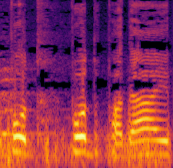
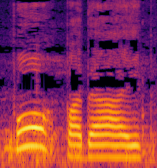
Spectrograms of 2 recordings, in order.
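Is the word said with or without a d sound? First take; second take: with d; without d. First: The word has a d sound after po. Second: The word has no d sound after po. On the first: The speaker calls it wrong. "не говорите слово «подпадает»" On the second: The speaker calls it right. "Нету буквы «Д»"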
